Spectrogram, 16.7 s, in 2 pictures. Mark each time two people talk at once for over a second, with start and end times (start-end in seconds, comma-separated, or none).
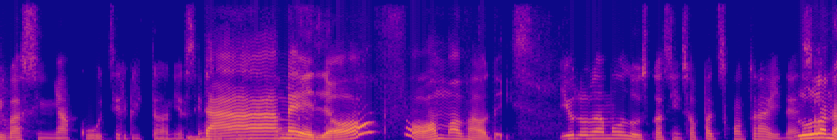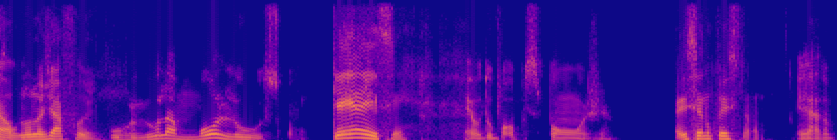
1.9-3.1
